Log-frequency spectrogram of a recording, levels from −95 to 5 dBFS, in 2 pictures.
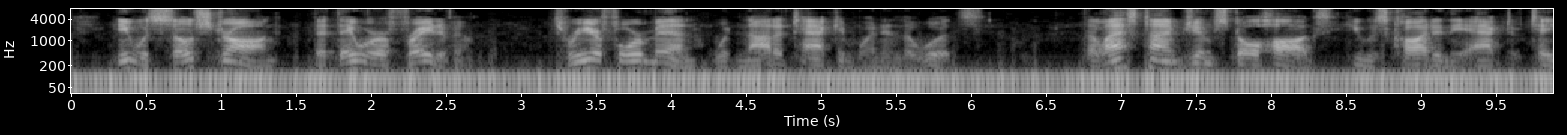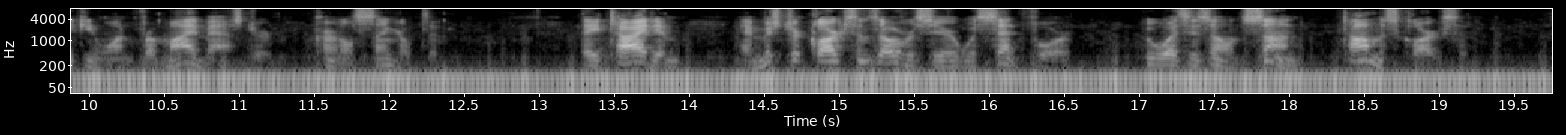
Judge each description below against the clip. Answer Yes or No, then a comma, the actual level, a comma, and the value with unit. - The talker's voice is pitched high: No, very low, 90 Hz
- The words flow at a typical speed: Yes, average, 180 wpm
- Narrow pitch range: Yes, narrow, 0.7 semitones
